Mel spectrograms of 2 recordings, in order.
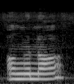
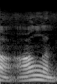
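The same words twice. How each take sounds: First: अंगना with a nasal अं, rising; careful nasal vowel; nasal vowel demo. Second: आंगन with long आ, lower; the wrong reading, lower; wrong reading demo. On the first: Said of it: "किंतु". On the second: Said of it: "स्त्री के स्थान पर अंगना". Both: Shown as a demonstration.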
